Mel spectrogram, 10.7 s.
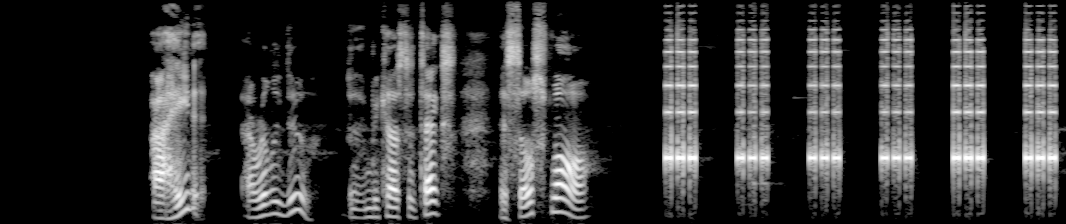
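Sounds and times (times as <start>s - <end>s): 
speech: 1.5s - 6.0s
cheap smartwatch alarm beeping: 6.6s - 10.6s.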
